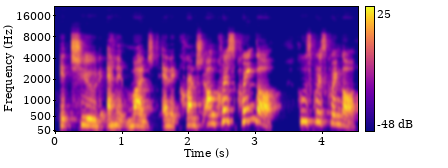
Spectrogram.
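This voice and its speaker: Slow-paced woman reading a children's storybook aloud. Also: a little high. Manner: expressive, playful, addresses listeners directly. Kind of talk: read-aloud storytelling with casual asides to young listeners.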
